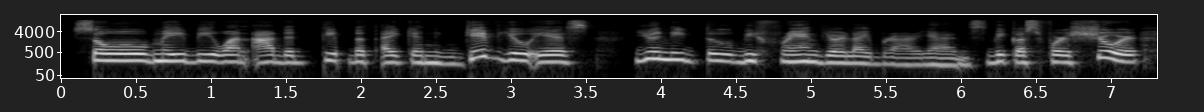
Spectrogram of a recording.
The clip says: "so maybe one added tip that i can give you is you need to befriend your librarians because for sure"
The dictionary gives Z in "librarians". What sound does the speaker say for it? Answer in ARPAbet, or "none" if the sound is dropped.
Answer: S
